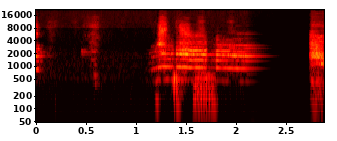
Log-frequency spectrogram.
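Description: A cat lets out one long, loud, drawn-out meow, with a few softer, briefer noises before it and a short burst of sound right at the end.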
